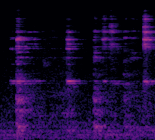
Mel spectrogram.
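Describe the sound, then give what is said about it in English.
A metal spoon clinks against a mug while stirring honey into it, a few light, bright taps spaced unevenly and heard alone. “stirring that up, putting the spoon in the sink”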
